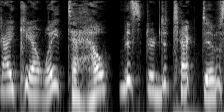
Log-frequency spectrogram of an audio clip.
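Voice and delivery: high, tickled, eager, excited voice. Retelling a maid eager to help a detective: imitating an excited maid. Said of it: "She's excited".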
